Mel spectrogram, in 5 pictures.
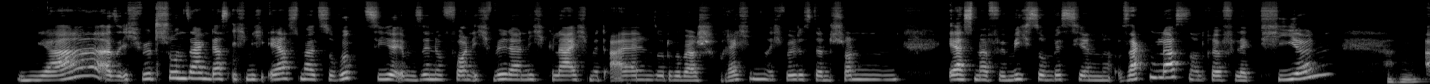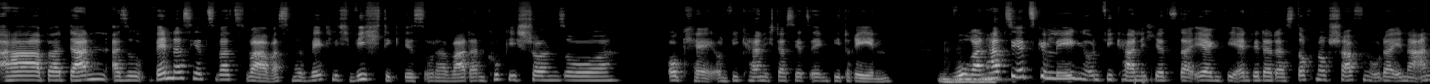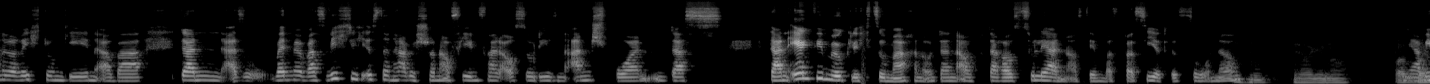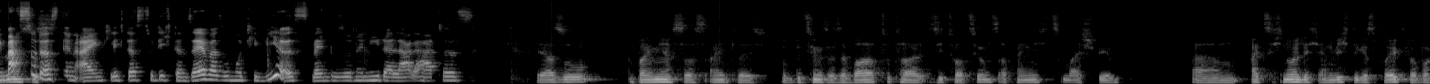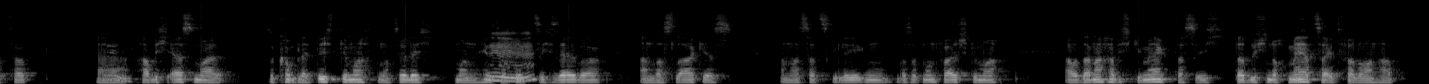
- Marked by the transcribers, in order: other background noise; distorted speech; static; "hinterfragt" said as "hinterfrägt"
- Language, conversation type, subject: German, unstructured, Wie gehst du mit Versagen um?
